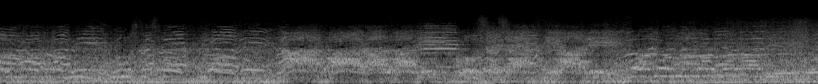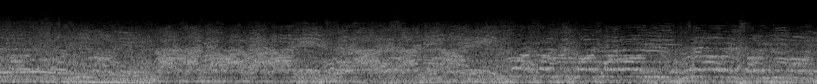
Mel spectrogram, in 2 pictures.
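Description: A large crowd of young people chants slogans loudly in unison outdoors.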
